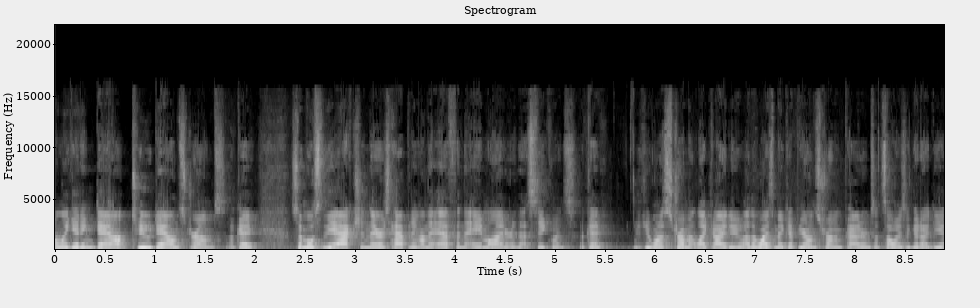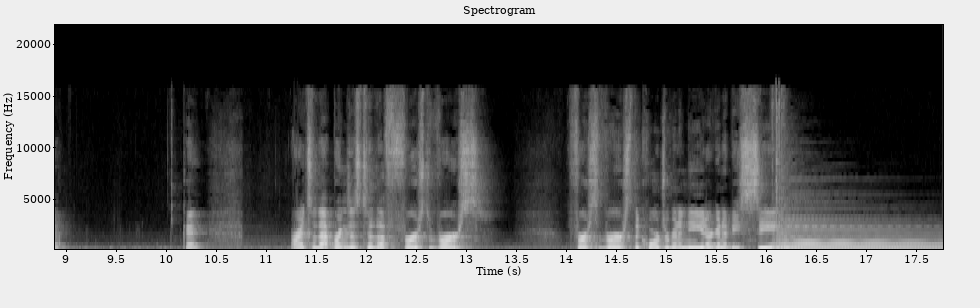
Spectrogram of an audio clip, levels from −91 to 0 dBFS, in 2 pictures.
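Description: Nothing goes wrong anywhere in this recording, so there's no fault to point to at any moment along the way.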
